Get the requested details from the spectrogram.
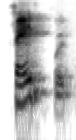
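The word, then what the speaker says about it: Feyd: right yes yes and am i saying his name right phew ed is that how i say his name how do you say his name fade that character that that that sting plays okay fade uh and then it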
